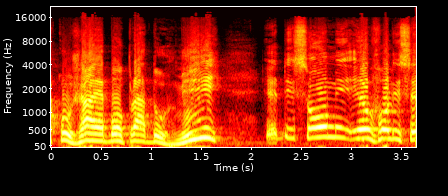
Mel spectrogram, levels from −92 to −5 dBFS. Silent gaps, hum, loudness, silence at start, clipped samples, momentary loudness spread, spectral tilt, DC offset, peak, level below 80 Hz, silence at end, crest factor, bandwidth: none; none; -13 LUFS; 0 s; under 0.1%; 13 LU; -5.5 dB/octave; under 0.1%; -4 dBFS; -42 dBFS; 0 s; 10 dB; 16.5 kHz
